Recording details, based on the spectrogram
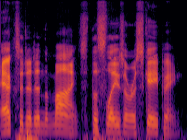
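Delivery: ordinary delivery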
